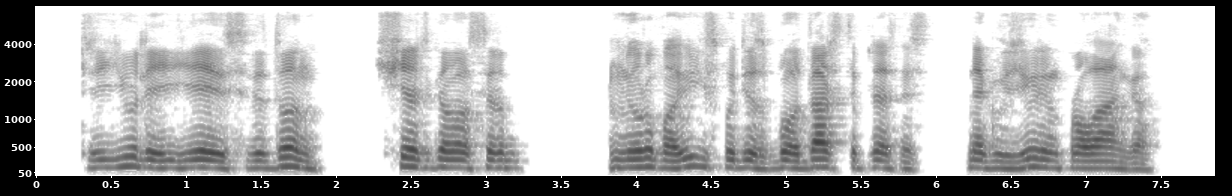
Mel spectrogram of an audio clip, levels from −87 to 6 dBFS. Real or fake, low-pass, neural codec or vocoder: real; 7.2 kHz; none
